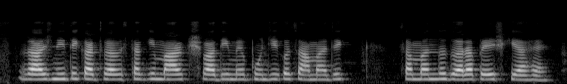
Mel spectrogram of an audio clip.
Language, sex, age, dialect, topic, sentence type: Hindi, female, 25-30, Hindustani Malvi Khadi Boli, banking, statement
